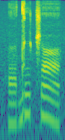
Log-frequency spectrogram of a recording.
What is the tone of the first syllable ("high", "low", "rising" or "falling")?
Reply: low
